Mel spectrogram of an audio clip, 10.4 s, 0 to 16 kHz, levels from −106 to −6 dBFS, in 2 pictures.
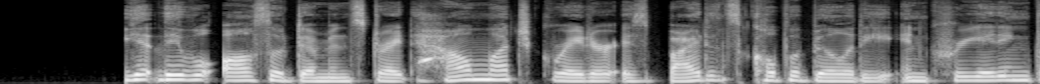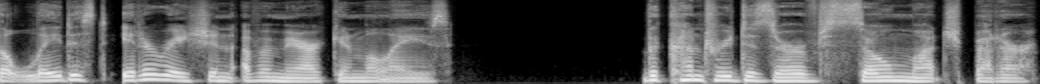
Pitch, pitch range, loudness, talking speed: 155 Hz, 140-180 Hz, -19 LUFS, 145 wpm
